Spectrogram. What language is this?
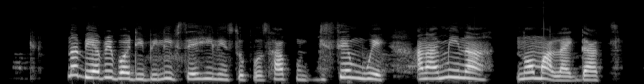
Nigerian Pidgin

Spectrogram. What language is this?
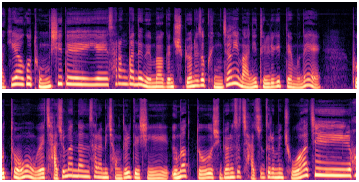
Korean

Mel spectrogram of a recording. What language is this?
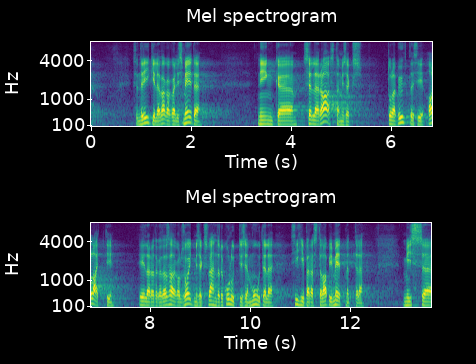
Estonian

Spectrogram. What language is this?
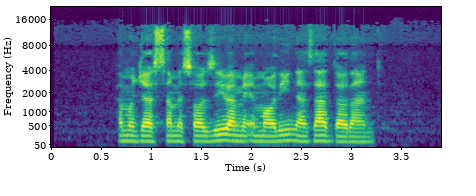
Persian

